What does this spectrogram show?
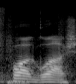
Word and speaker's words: foie gras: Oh my God, it's pronounced foie gras, and it's unbelievable.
